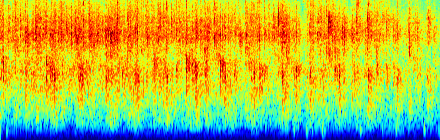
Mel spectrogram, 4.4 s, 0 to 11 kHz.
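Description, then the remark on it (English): An audience at an event at Level 39 applauds steadily, many hands clapping in a dense, loud wash of sharp claps that holds at an even level throughout without pause. “So give those guys a round of applause as well.”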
